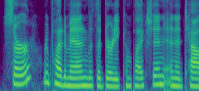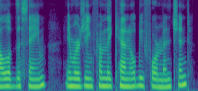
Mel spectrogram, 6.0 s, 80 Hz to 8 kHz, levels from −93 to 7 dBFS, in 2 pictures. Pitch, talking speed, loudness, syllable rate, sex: 210 Hz, 200 wpm, -18 LUFS, 6.0 syllables/s, female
